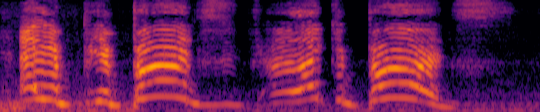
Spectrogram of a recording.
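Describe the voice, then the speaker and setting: A bossy young cartoon unicorn mare scolds in a high, raised voice, as a man puts her on. The voice is bright and pushy. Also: big pitch swings, slow, a little hiss or hum, full character voice. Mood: scolding. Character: bossy young female unicorn pony, impatient.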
